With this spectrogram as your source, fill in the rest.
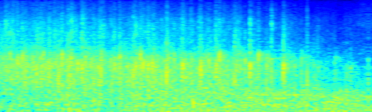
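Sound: bullring crowd ovation applause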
